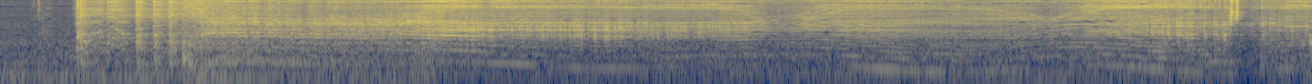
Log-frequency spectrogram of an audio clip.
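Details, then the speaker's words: Power steering pump running with the fluid nearly bone dry and smelling burnt from a leak a shop couldn't find. A groaning, grinding whine rises and falls as the wheel is worked. "we've taken it to a shop they can't seem to find the leak but it makes this horrible grinding noise and I'm sure a lot of you know what that what I'm talking about"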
